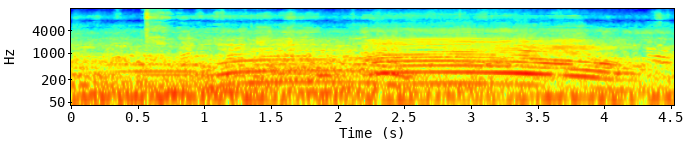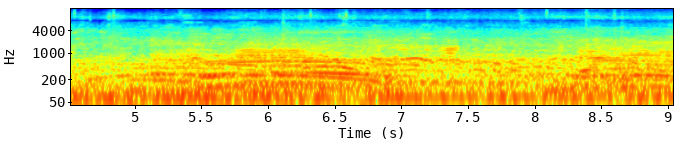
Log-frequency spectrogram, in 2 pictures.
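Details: Cows and heifers at Deohata market in Mirzapur, Tangail, held every Tuesday; a long, low moo holds steady for about two seconds, then shorter lowing calls follow, with people talking and traffic noise behind.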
